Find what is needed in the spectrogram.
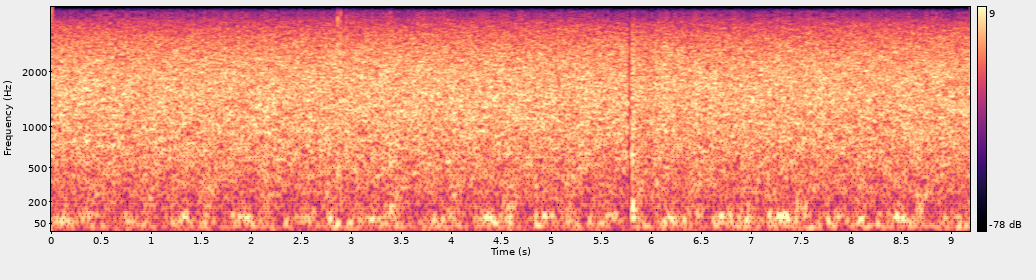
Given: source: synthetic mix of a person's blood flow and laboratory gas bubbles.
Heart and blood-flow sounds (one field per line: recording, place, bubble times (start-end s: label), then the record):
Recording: Doppler ultrasound of blood flow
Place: precordium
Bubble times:
2.82-3.07 s: bubbles
3.32-3.43 s: bubbles
From the record:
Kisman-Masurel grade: 121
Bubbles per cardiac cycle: 1 to 2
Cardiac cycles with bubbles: 10 to 50%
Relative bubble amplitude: barely perceptible (0.100 to 0.250)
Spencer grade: 2 (many but less than half of the cardiac periods contain bubble signals, singularly or in groups)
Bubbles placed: anywhere in the cardiac cycle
